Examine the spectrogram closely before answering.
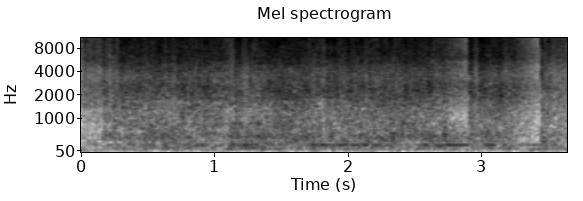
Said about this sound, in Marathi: नगरसेवकांनी फटाके फोडून जल्लोष केला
